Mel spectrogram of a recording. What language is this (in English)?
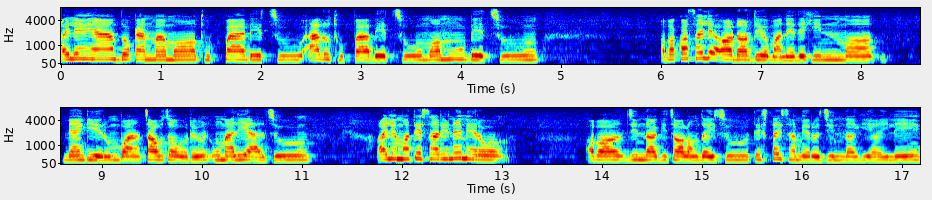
Nepali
